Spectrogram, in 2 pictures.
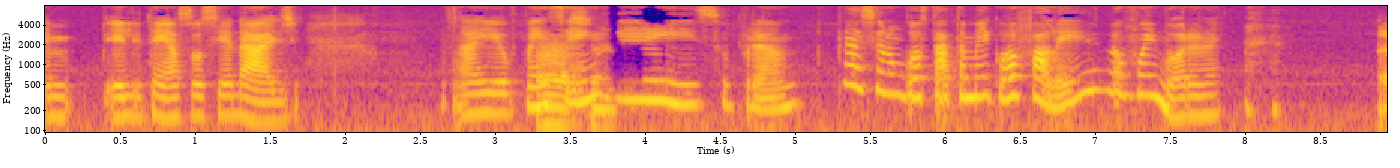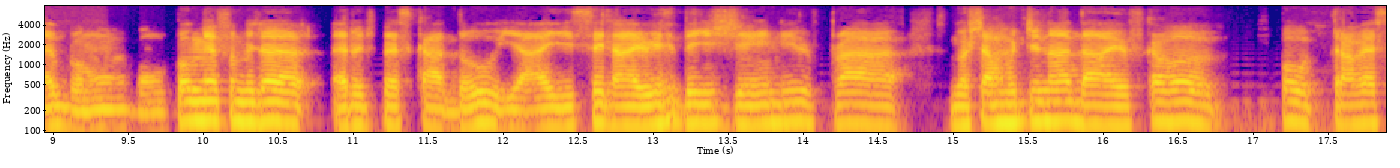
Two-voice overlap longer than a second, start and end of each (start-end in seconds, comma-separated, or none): none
